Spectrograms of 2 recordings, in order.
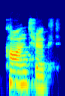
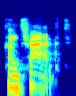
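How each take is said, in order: First: "Contract" as the noun, CON-tract; first-syllable stress. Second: "contract" as the verb, con-TRACT; last-syllable stress. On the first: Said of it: "on the first syllable". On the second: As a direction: lean on the end of "contract". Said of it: "The stress is on the last". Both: Shown as a demonstration.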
